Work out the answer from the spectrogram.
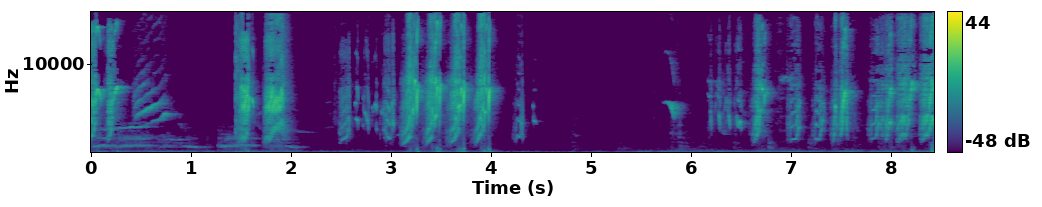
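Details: Dense, harsh chattering runs from a black-naped monarch used as a birdkeepers' lure, broken by a brief silence near the middle, then more rasping bursts.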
